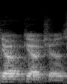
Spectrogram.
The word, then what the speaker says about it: Gauchos: Gauchos.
